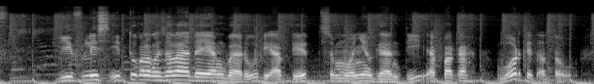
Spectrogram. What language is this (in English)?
Indonesian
